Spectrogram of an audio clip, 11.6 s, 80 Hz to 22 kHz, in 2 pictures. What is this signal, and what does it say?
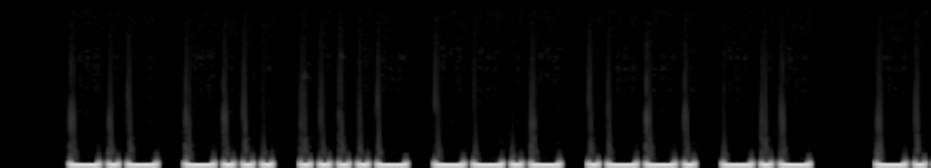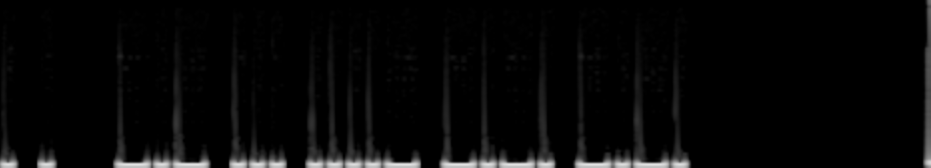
Morse code, heard as a keyed tone, about 21 wpm, 700 Hz. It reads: KB4QPK DE KS4CC
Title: USA Callsign DE Callsign 20wpm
